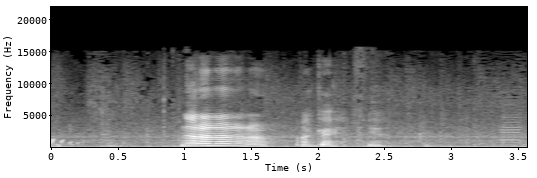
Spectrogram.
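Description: A young woman exclaims loudly and playfully, close to a microphone.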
